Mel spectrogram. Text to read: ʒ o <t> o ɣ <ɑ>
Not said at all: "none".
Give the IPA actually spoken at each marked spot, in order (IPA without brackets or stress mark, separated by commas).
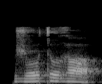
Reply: t, ɑ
